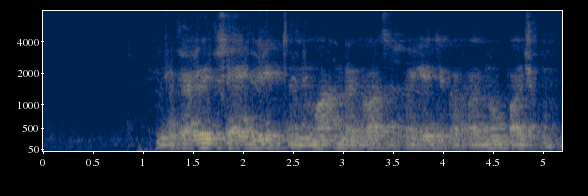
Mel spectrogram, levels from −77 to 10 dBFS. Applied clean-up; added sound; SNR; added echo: neural separator model SepFormer DNS4.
